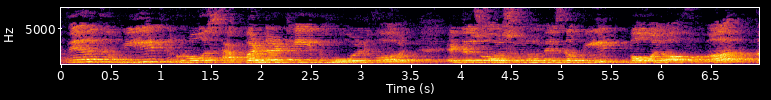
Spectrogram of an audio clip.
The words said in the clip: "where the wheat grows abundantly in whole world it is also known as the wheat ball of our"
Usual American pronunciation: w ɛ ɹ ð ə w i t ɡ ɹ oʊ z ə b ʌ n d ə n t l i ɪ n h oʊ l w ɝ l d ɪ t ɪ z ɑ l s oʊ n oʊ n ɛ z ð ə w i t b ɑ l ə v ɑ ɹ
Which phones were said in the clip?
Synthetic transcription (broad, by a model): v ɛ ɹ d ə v i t ɡ ɹ oʊ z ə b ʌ n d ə t i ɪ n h oʊ l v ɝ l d ɪ t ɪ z ɑ l s oʊ n oʊ n ɛ z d ə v i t b ɑ l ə f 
